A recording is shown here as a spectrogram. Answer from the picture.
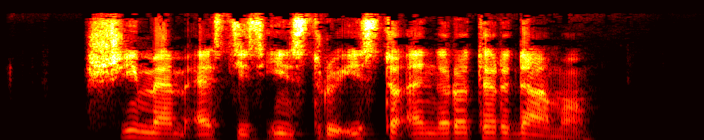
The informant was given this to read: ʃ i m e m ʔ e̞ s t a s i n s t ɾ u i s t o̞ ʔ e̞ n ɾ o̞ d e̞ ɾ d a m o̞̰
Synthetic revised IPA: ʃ i m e m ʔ e̞ s t i s i n s t ɾ u i s t o̞ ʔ e̞ n ɾ o̞ t e̞ ɾ d a m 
